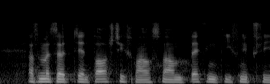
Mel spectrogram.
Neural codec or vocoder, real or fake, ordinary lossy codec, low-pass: codec, 16 kHz, 0.8 kbps, ZipCodec; fake; none; 7.2 kHz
